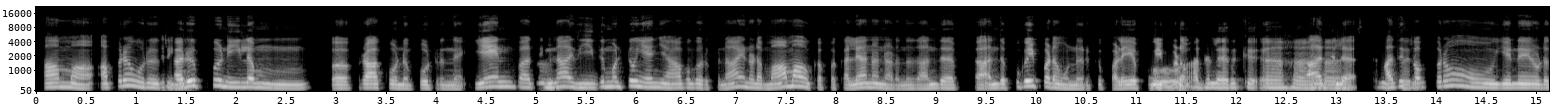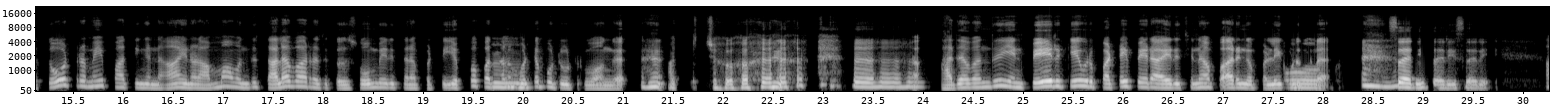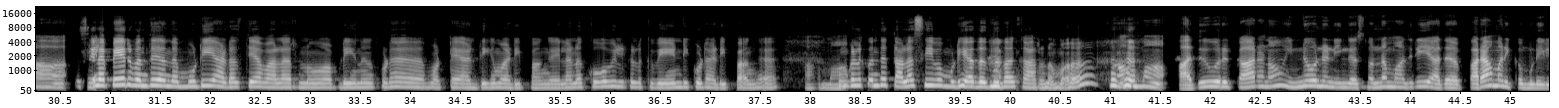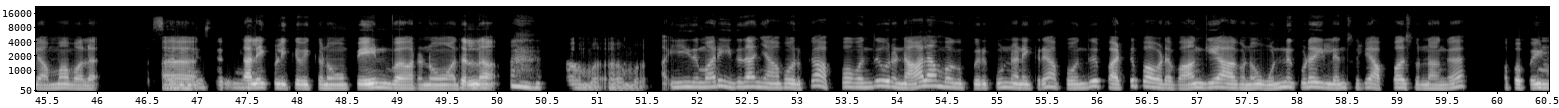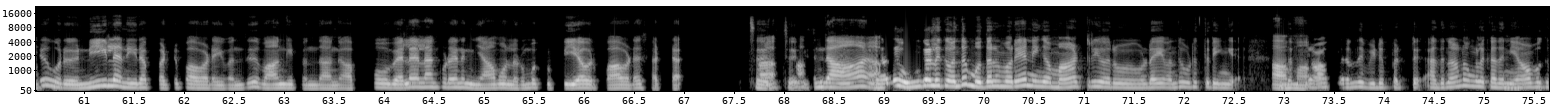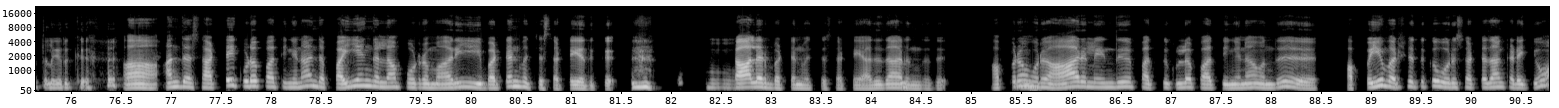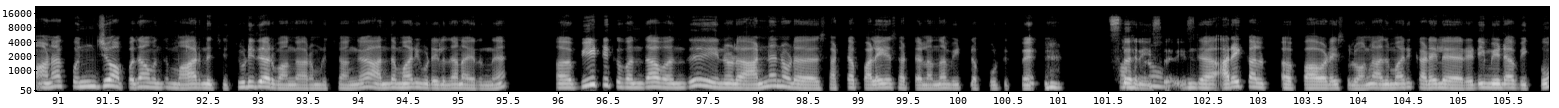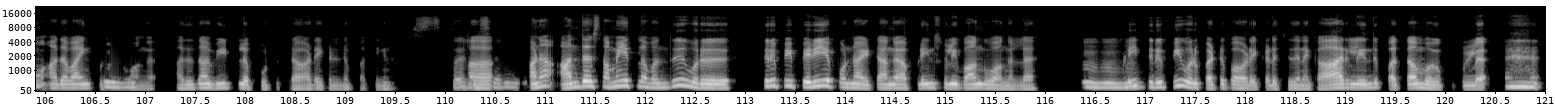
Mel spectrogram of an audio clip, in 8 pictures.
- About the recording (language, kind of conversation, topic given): Tamil, podcast, வயது அதிகரிக்கத் தொடங்கியபோது உங்கள் உடைத் தேர்வுகள் எப்படி மாறின?
- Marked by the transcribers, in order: laugh; unintelligible speech; laugh; unintelligible speech; laugh; laugh; laugh; laugh; unintelligible speech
